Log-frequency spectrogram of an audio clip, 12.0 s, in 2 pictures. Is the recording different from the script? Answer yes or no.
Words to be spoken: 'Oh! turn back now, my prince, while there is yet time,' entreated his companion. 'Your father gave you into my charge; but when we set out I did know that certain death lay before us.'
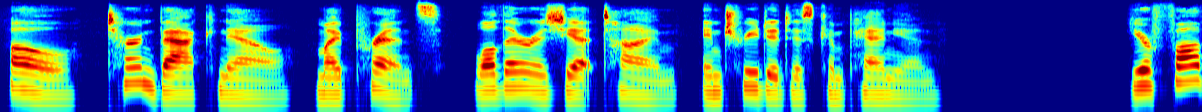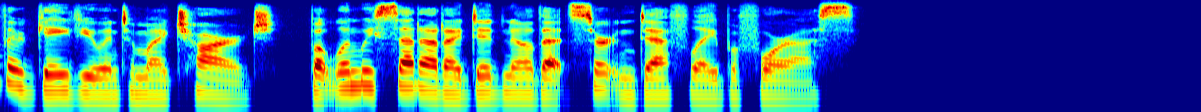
no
